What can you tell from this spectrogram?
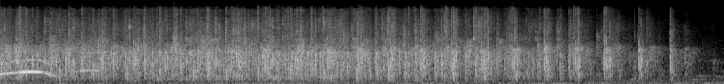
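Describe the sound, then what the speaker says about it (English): A council meeting audience breaks into a sustained round of applause, dense steady clapping filling the room and tapering off near the end, with a brief voice heard at the start. "If you can please give a round of applause for Nate Fitzenreeder."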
